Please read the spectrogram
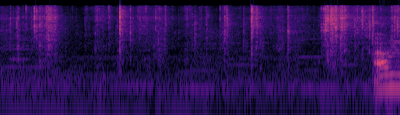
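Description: Dry red-onion skin crackling as it is peeled away with a small knife: a few short, papery crinkles.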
